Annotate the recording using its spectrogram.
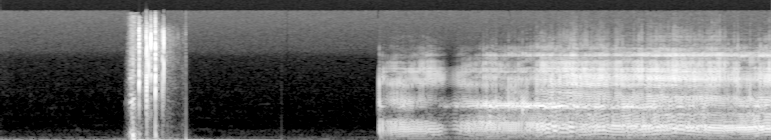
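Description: A man shouts loudly and with animation, close to a microphone.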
